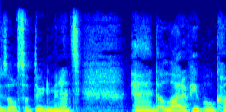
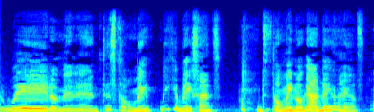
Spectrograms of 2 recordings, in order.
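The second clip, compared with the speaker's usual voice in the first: slow at first, then rising high and loud in disbelief; half-laughing outrage at getting locked up; retold disbelief; 5 semitones higher, 4 dB louder than usual. Retelling her arrest while sober, in outraged disbelief. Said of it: "I was like".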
